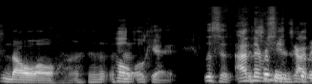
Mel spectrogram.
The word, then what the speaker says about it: Noel: Am I pronouncing his name right? It's Noel.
